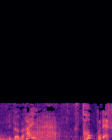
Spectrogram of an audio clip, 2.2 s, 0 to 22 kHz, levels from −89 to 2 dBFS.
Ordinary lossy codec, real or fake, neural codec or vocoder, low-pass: MP3, 24 kbps; fake; codec, 16 kHz, 2 kbps, X-Codec, HuBERT features, trained on LibriSpeech; 7.2 kHz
